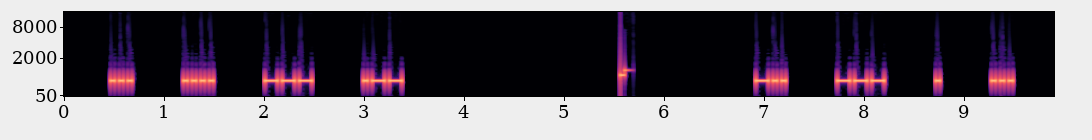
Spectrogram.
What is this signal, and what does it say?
Morse code, heard as a keyed tone, about 28 wpm, spaced as for 13 wpm, 690 Hz. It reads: SHOW DOES
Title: 4x Character Spacing - Top 200 Words - 28wpm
